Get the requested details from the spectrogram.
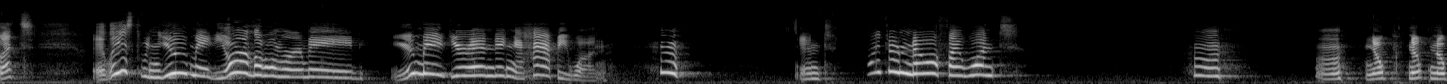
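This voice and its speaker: In a cartoonish character voice, a woman speaks at an extremely high pitch with very wide pitch swings, at a fairly slow pace with long, frequent pauses. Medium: puppet. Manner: exaggerated, dramatic.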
